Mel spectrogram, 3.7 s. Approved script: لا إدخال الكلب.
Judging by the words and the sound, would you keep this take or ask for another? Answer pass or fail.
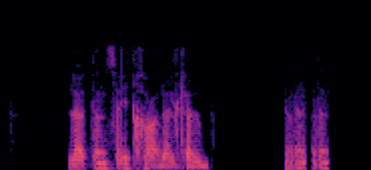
fail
